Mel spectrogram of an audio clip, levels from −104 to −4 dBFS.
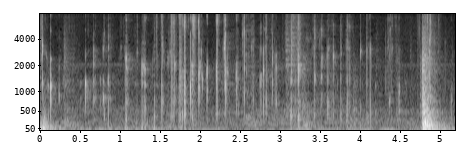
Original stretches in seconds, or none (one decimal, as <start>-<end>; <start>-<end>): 0.0-5.2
